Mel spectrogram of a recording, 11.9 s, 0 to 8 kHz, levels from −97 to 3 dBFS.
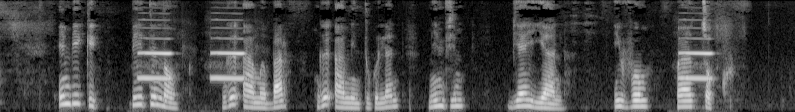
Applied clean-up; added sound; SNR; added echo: none; Wind instrument, woodwind instrument; -1 dB; none.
